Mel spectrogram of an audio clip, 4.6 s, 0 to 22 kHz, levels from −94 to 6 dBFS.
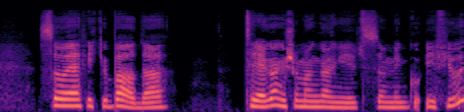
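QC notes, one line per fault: Throughout, transcoding between lossy codecs: likely a low-rate HE-AAC encode re-encoded as Vorbis. The speech carries both codecs' artefacts together, with nothing above 14.9 kHz.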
